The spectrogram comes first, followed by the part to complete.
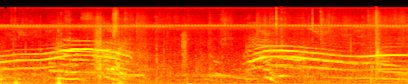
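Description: Several cats meowing at once in long, drawn-out overlapping calls: one group about a second in and a longer one from about four seconds in. They are hungry colony cats calling for food at their feeding spot.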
